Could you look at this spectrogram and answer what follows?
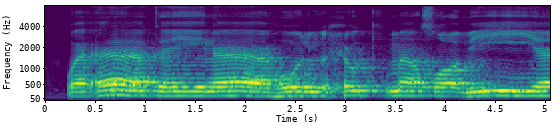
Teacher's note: സ്വബിയ സ്വാദ് തഫ്ഖീം കൊടുത്ത് ഉച്ചരിക്കേണ്ട അക്ഷരമാണ്.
